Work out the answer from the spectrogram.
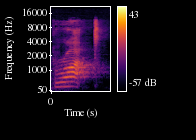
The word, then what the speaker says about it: brought: What brought you here? What brought? Brought. So the G Brought. and the H are silent.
